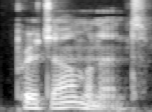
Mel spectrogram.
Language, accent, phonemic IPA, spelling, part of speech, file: English, US, /pɹɪˈdɒmɪnənt/, predominant, adjective / noun, En-us-predominant.ogg
- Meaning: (adjective) 1. Common or widespread; prevalent 2. Significant or important; dominant; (noun) A subdominant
